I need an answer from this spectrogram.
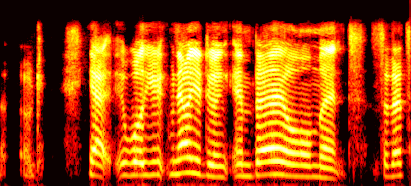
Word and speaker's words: embezzlement: Embezzlement. It's embezzlement. Did I pronounce this rightly? No, you're not saying the Z's. So embezzlement. Embezzlement. Yeah, you're not pronouncing the Z because you're trying to say the L.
